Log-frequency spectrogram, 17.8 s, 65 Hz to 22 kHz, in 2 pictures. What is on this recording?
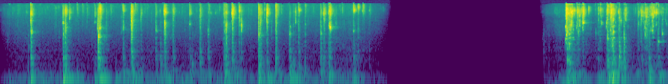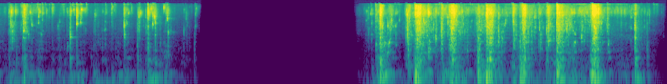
1 swimming pool
splash of water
